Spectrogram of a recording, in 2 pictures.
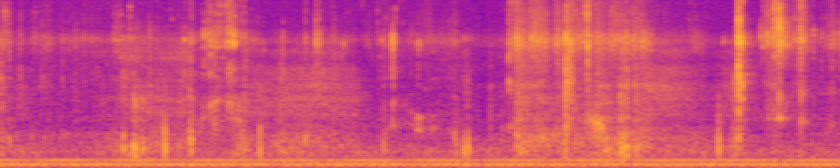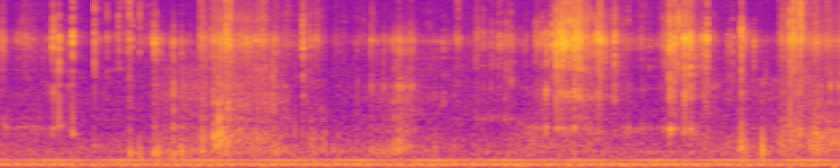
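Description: Close-miked popcorn eating: irregular crunching and crinkling crackles, with the loudest cluster a little before the end.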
